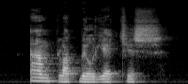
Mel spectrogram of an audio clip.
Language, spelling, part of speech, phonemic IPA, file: Dutch, aanplakbiljetjes, noun, /ˈamplɑɡbɪlˌjɛcəs/, Nl-aanplakbiljetjes.ogg
- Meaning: plural of aanplakbiljetje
